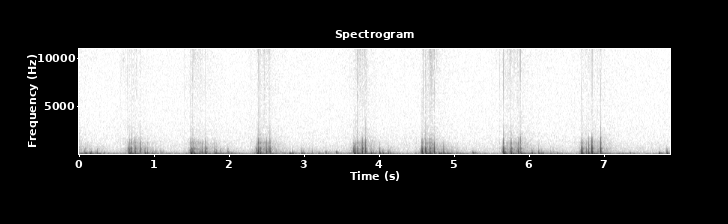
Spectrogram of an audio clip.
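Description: Long nails scratch along the top edge of a solid polyurethane foam squishy donut in close-up. Repeated soft, muffled scraping strokes come in regular bursts, each with a deep, low rumble and a faint brighter edge, separated by quiet, crackly gaps.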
